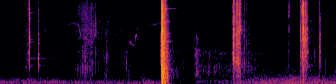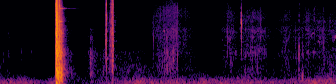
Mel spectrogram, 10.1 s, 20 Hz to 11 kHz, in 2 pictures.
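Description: Two shots from a Henry Axe .410 lever-action short-barreled shotgun, about three and a half seconds apart, with two lighter clacks between them as the lever is worked to chamber the next shell.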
